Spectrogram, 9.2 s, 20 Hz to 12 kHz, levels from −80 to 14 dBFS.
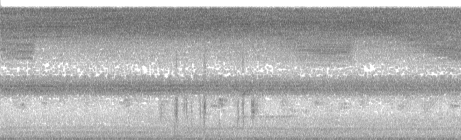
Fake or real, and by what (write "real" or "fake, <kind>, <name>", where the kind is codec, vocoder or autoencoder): real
